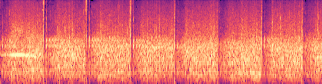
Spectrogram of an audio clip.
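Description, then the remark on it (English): A large audience at a dinner in New York claps for Al Smith in a dense, sustained wave of applause, loud, with no voices rising above the clapping. “And I think we all owe Al Smith a great, great round of applause.”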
